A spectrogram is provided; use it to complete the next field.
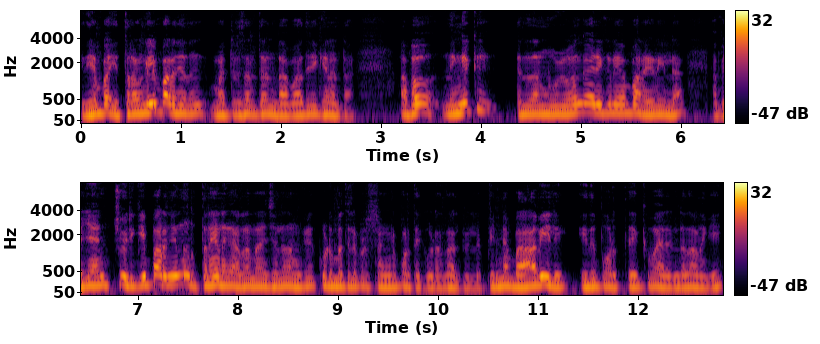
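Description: The speaker is a man with a fairly high pitch and a dark, mellow tone. His voice is somewhat breathy. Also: ordinary pitch variation. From Kerala, Kakkanad area (Kochi). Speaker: YouTuber. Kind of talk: monologue.

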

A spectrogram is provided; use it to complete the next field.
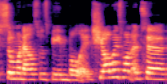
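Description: In a room with audible echo, a woman talks at a fairly quick pace with ordinary pitch variation. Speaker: youtuber. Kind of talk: true crime storytelling vlog. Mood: calm, serious. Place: home room.

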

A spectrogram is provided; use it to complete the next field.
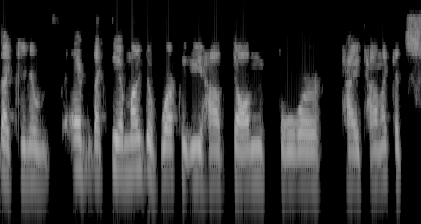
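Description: With a Belfast accent, a man speaks at a fairly quick pace in a fairly high pitch. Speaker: fan asking a question. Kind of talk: live Q&A on a video call. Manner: halting, many fillers.

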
